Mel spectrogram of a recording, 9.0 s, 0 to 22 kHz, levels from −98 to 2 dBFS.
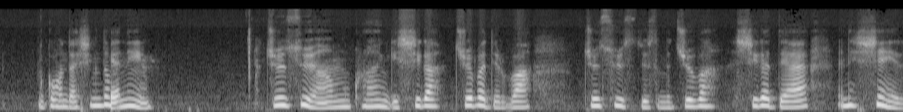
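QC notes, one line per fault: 1.11 to 1.13 s, skip ahead: roughly 0.7 s of audio was dropped, either lost in transit or discarded when the jitter buffer overflowed with later audio already queued. Playback leaps forward with no fill, splicing the two sides almost directly into an abrupt jump.
1.21 to 1.93 s, jitter buffer speed-up: the buffer held more audio than its target, so the receiver repeatedly cut short pitch-period pieces, about 70 ms in total, to shrink the delay. The sound runs at 108 percent speed at unchanged pitch, coming across as hurried.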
